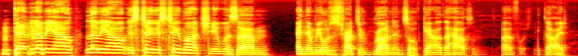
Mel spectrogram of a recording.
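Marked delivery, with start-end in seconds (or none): 0.2-2.6 play-acted high, frantic, stumbling cries of panic. Retelling a friend trapped in a room: imitating a friend yelling. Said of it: "just started yelling".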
